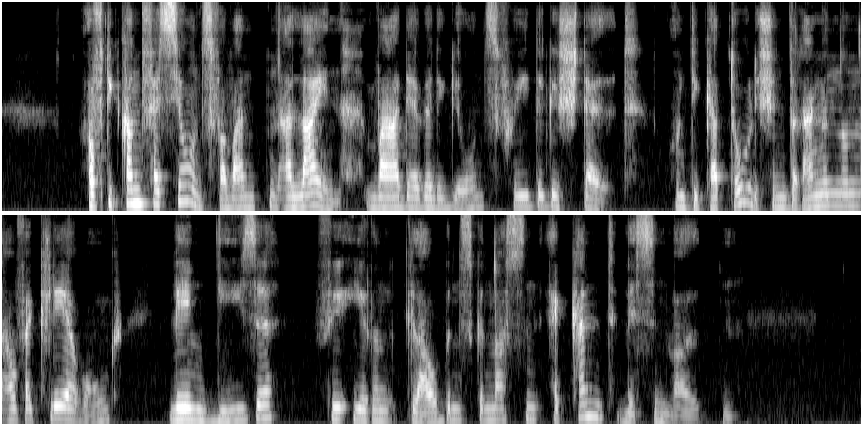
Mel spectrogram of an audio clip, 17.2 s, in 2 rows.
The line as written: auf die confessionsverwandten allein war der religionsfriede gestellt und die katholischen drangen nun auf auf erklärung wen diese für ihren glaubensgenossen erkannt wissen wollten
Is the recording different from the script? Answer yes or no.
yes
